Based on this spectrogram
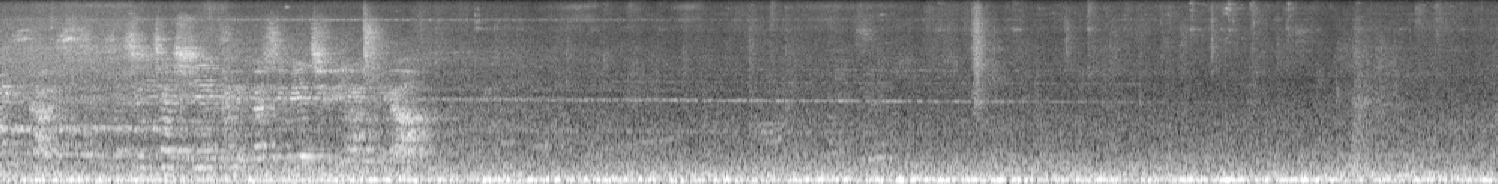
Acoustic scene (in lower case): subway station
